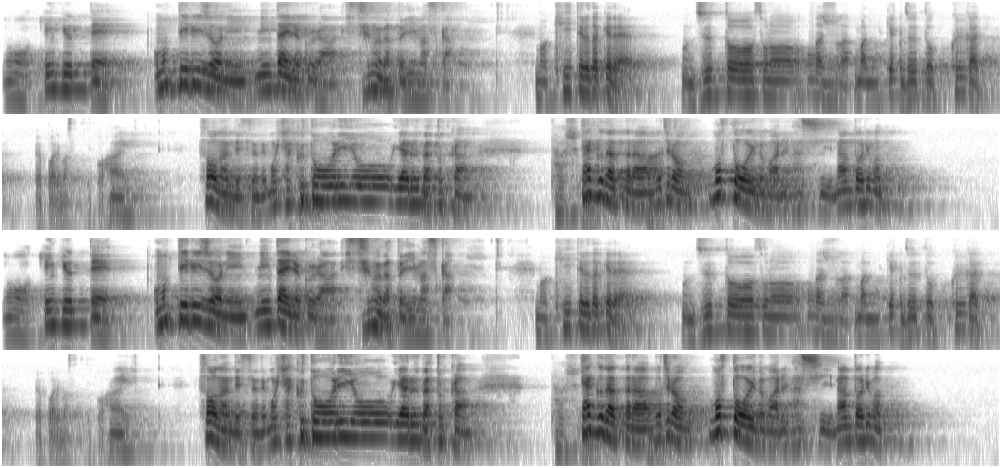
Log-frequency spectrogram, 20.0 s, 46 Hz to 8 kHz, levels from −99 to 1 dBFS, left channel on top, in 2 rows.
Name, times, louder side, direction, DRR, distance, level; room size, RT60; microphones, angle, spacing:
voice 1, 0.0-1.1 1.5-4.5 11.1-11.3 12.0-15.2 15.8-18.8, right 3 dB, 75° right, 8 dB, 2.3 m, -23 dB
voice 2, 5.3-6.3 6.8-9.8 10.4-10.7 10.9-11.2 15.5-16.0 16.4-16.6, left 1 dB, 25° left, 10 dB, 1.6 m, -31 dB
28.0 x 23.5 x 8.3 m, 0.81 s
head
